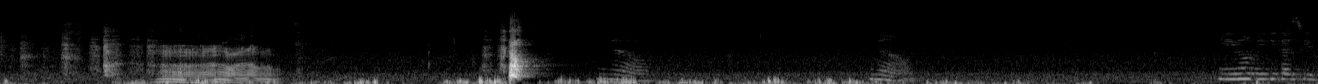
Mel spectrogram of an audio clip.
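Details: Female Golden Retriever kept with chickens, vocally arguing over bedtime: a drawn-out, wavering, howl-like grumble, then shorter whining murmurs, with a person talking in between.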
